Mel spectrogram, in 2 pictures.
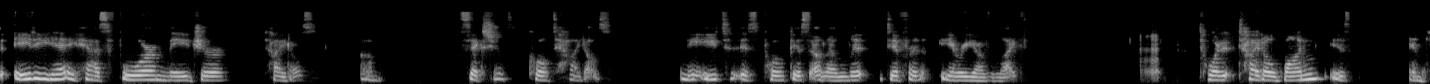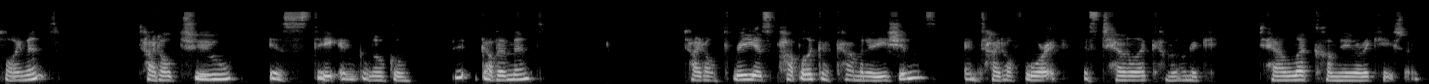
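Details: Adult woman with about six years of communication challenges who has aphasia, apraxia of speech and dysarthria, and whose speech is sometimes hard to understand; aphasia with apraxia of speech and dysarthria.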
